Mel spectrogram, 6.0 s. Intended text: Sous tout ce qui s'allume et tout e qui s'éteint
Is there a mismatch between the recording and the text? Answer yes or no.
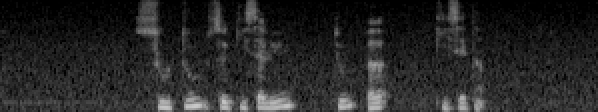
yes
